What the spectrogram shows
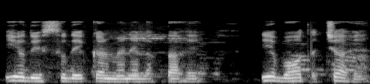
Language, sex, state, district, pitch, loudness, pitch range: Bengali, male, West Bengal, Dakshin Dinajpur, 150 Hz, -14 LUFS, 135-175 Hz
